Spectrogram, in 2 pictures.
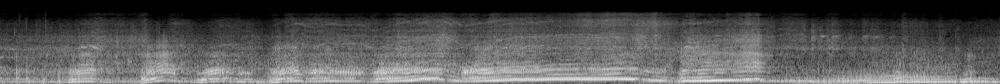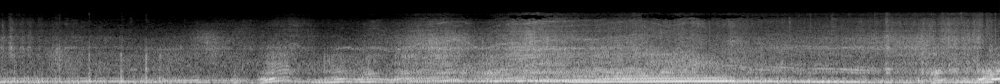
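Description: Ford Escort Mk2 rally car engine driven hard on loose gravel. Its note climbs and drops again and again through gear changes and lifts off the throttle.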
